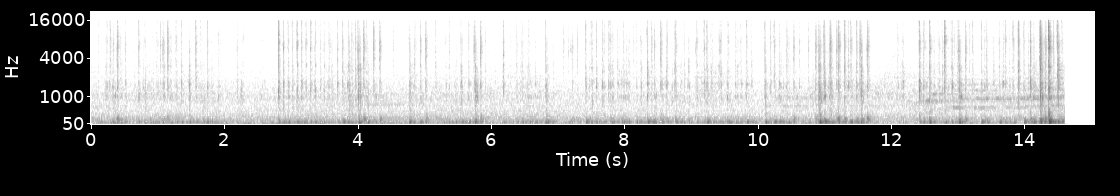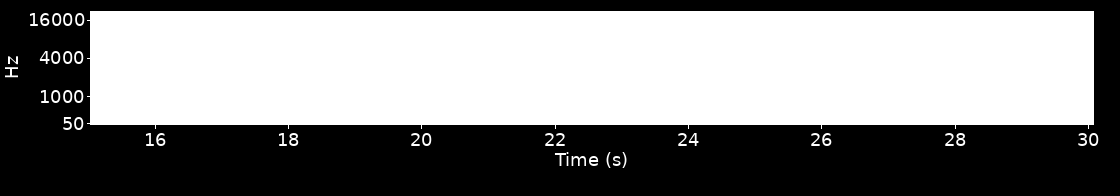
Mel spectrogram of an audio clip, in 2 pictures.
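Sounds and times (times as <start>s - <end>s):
typing on computer keyboard: 0.0s - 14.6s.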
